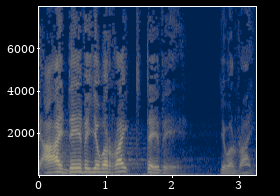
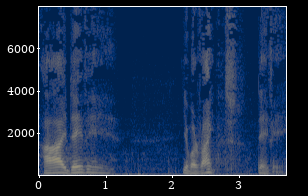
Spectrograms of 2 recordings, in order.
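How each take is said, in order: First: Loud broad Scots, fading at the end; broad Scots accent. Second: Soft broad Scots, trailing away; quietly, regretfully, in broad Scots; broad Scots accent. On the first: Old man at Livingstone's funeral, broad Scots, louder. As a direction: call it out in a broad Dundee Scots voice. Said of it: "a broad Scots accent was heard to say". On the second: Preacher repeats the old man's words, soft broad Scots. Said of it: "he would speak very broad Scots". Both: Retold or imitated.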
